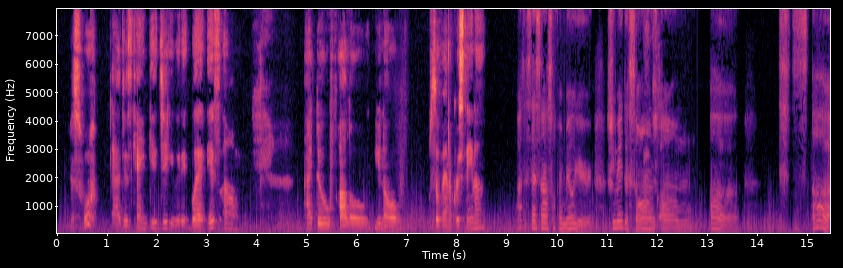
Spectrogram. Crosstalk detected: No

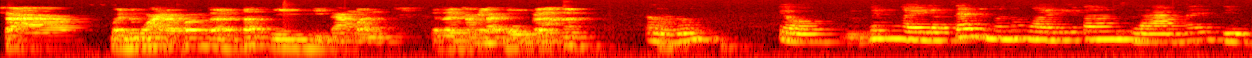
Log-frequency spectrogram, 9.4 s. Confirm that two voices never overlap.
Yes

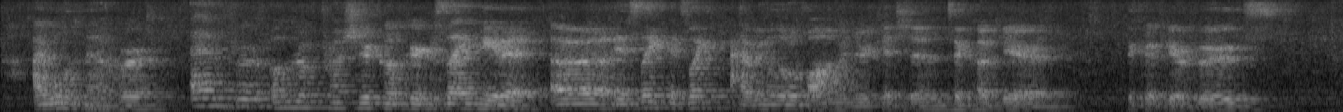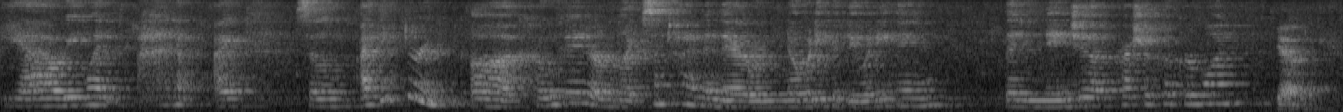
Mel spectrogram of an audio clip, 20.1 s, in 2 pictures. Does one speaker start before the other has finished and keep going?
No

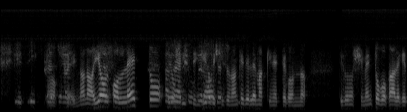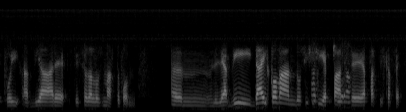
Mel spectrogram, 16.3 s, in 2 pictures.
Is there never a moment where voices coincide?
No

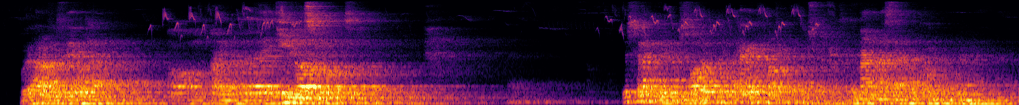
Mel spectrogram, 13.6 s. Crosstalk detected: No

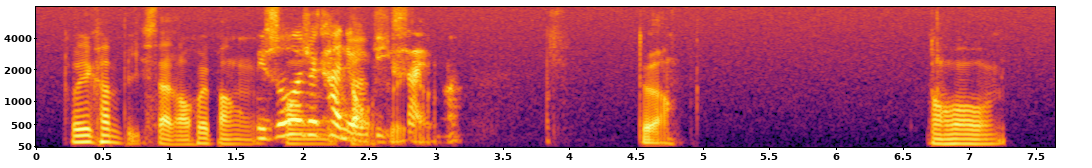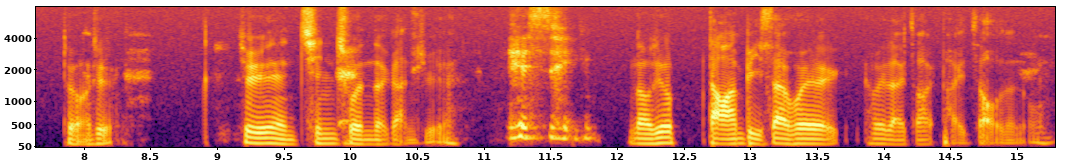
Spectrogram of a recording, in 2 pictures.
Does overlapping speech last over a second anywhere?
Yes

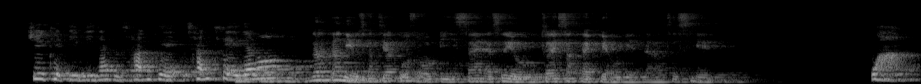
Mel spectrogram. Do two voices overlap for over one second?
No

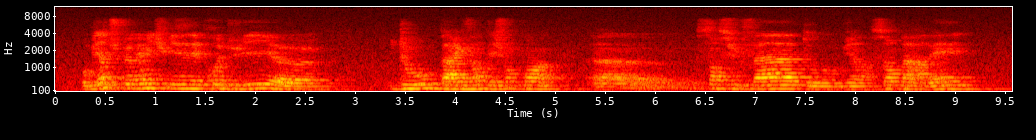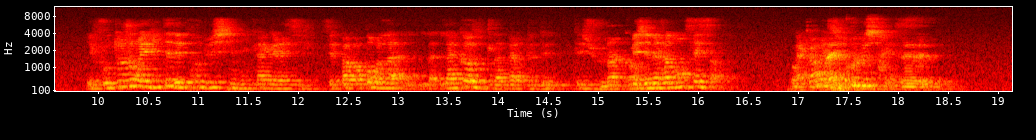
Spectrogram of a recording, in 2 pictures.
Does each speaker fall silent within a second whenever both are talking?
No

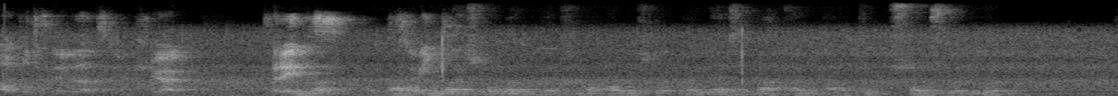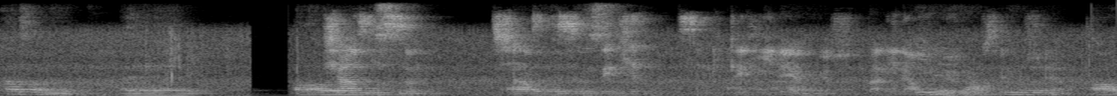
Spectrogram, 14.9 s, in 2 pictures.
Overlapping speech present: Yes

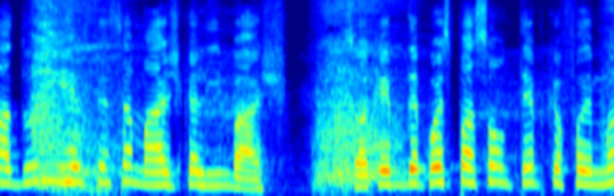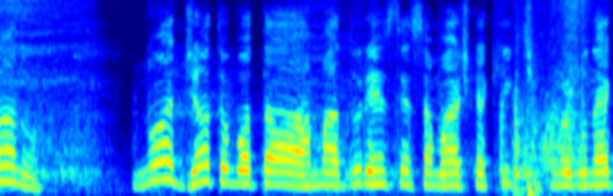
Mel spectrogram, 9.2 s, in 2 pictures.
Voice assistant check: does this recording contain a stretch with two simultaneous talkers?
No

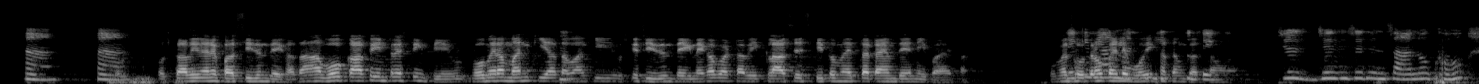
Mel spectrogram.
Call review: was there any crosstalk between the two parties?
Yes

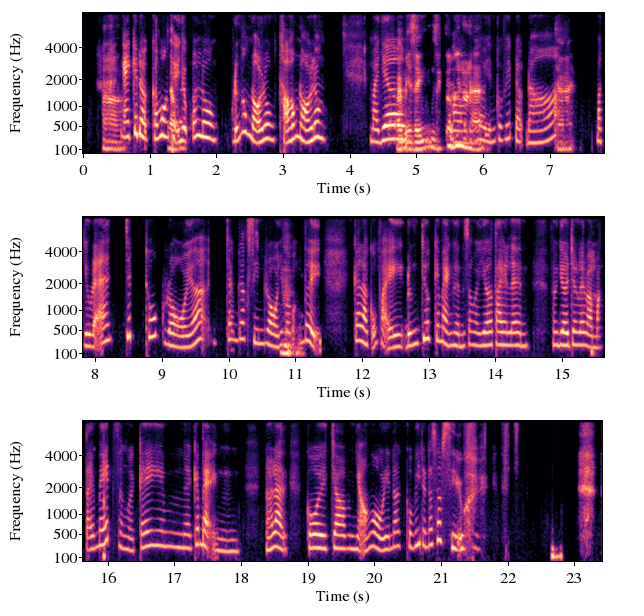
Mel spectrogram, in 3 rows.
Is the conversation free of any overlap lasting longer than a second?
Yes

